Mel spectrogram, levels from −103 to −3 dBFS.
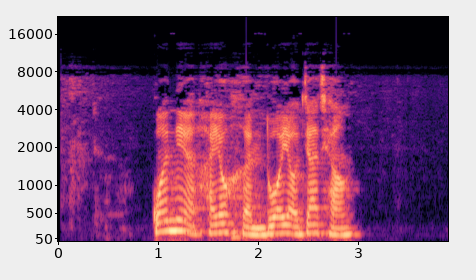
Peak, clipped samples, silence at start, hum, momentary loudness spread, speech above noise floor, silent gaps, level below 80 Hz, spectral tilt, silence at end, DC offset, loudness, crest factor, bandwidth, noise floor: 0 dBFS; under 0.1%; 0.1 s; none; 8 LU; 50 dB; none; -44 dBFS; -5 dB/octave; 0.9 s; under 0.1%; -13 LUFS; 16 dB; 9.4 kHz; -63 dBFS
